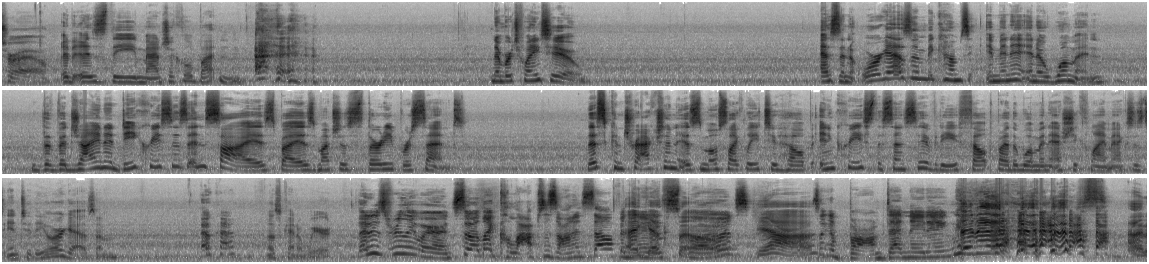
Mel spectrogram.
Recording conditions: sounds in the background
